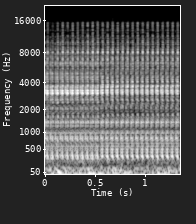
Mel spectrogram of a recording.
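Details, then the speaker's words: Ford C-MAX purge control valve commanded with the mic held close: rapid even clicking, about twenty a second, loudest around 50–60% duty, normal operation. "up you can hear the clicking it should be louder at about 50 60 percent and then you'll start getting quieter this is because at 50 60 will open and close about at the same time amount of weight"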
